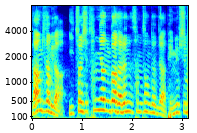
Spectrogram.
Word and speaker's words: 삼성: 다음 기사입니다 2013년과 다른 삼성전자 160만 원 돌파한 이유 뭘까요 사진 잠깐 보세요 삼성 우리나라는 삼성이라고 발음하지만 해외에서는 뭐 삼송 이렇게 얘기하 이렇게 발음하던 자 19일 현지시간 기전입니다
